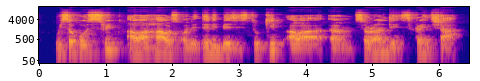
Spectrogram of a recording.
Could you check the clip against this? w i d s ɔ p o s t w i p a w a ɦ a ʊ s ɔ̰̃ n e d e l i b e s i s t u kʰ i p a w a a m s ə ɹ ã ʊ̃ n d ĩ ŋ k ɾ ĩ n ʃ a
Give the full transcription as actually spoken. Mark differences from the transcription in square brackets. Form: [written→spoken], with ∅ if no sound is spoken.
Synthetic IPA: w i [d→∅] s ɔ p o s [t→s] w i p a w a ɦ a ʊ s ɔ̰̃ n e d e l i b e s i s t u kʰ i p a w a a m s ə ɹ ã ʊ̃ n d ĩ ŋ k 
